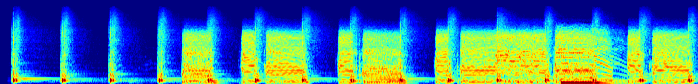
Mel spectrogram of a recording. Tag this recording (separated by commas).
Drum, Music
